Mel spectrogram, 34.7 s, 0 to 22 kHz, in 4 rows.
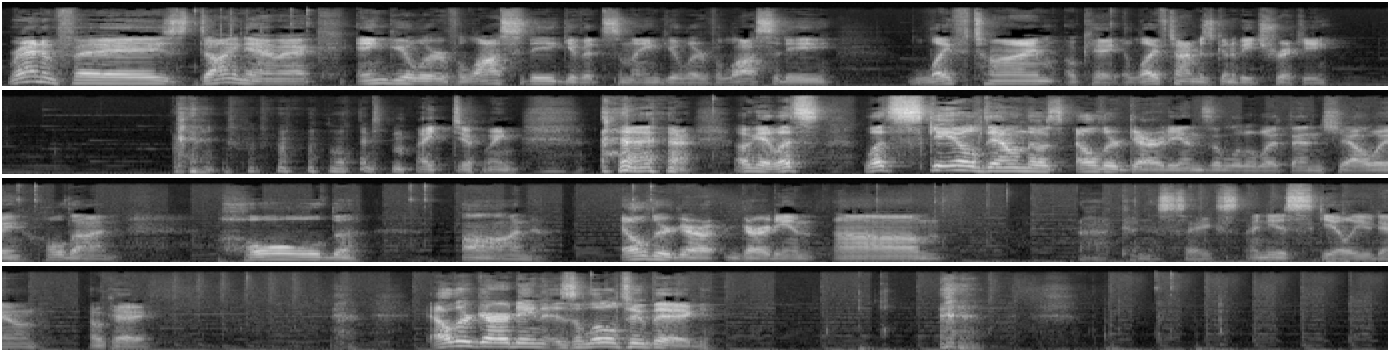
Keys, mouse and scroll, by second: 1.0 click, 1.7 click, 2.3 scroll down 1, 3.1 click, 6.9-13.2 drag, 12.6 middle click, 17.4 click, 18.3-19.9 scroll down 9, 19.9 click, 20.5-21.1 scroll down 1, 21.2 click, 21.8-22.6 scroll down 6, 23.6-24.0 scroll down 2, 25.6 s, 30.3-30.9 scroll up 7, 31.3 KP_0, 31.9-32.7 scroll up 3, 33.2 click, 33.4 space.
